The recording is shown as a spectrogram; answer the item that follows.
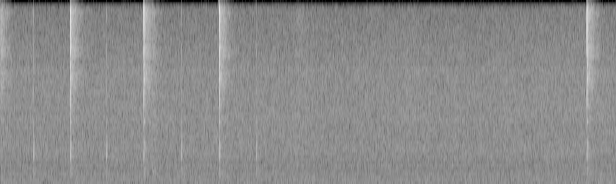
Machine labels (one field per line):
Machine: valve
